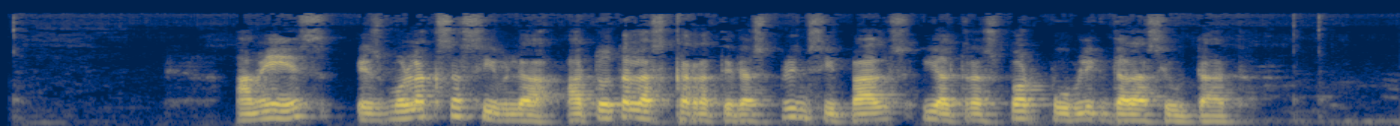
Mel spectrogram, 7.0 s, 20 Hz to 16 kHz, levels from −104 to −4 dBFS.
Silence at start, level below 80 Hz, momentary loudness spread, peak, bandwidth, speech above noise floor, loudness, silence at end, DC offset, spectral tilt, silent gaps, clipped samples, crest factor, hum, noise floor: 1.2 s; -74 dBFS; 9 LU; -8 dBFS; 11.5 kHz; 49 dB; -26 LUFS; 0.75 s; under 0.1%; -4.5 dB/octave; none; under 0.1%; 18 dB; none; -75 dBFS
